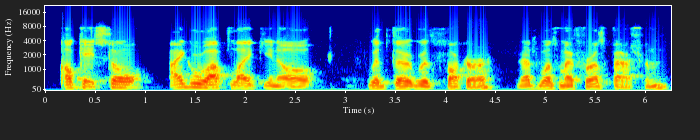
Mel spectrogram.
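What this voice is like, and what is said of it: German accent. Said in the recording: “he's of German descent, so you'll see that you'll hear that in the accent.”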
